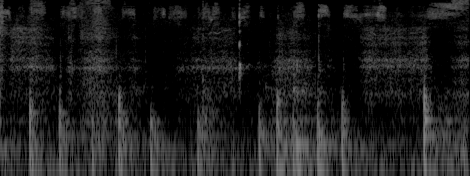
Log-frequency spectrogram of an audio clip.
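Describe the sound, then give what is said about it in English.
Faint scratchy strokes of writing the word authority on a board, many short marks in an uneven rhythm, with no voice. “I'm just going to write on the board. I'm going to write the word authority.”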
